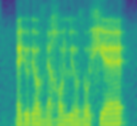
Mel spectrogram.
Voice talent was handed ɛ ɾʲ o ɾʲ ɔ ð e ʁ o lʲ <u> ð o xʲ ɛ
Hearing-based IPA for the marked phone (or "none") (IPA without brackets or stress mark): o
